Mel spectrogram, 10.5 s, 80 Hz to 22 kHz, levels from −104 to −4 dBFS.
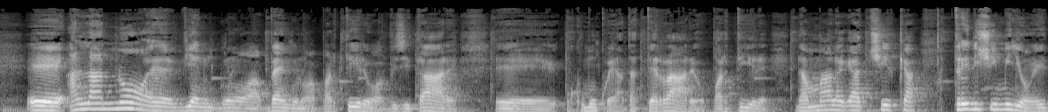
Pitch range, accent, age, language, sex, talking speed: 105-135 Hz, native, 30-49, Italian, male, 130 wpm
